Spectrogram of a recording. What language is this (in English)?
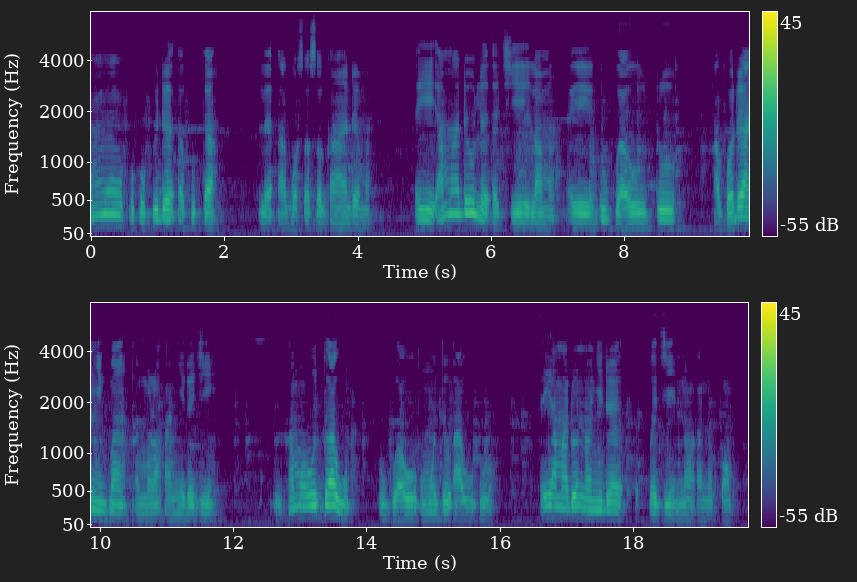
Ewe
